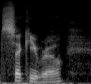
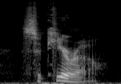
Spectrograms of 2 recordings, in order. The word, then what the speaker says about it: Sekiro: the wolf later nicknamed sekiro and i pronounce it that way because i've done a little bit of studying japanese and like i s most people say sakiro sakiro but in you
